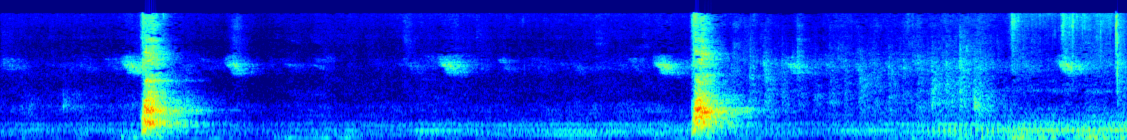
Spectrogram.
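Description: Boerboel dog barking: two loud single barks about four seconds apart, then a low steady rumbling that builds near the end.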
